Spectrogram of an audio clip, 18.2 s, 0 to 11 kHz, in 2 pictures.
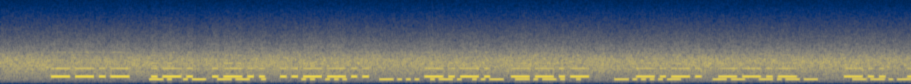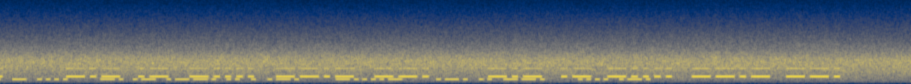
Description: Morse code, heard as two keyed tones, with radio static. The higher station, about 21 wpm, 1040 Hz: QRL? CQ CQ DE KA6QG KA6QG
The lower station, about 28 wpm, 680 Hz: NAME IS BRUCE - MY QTH NAPIER - RIG HR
